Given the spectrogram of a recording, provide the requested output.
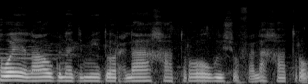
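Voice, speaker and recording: A woman with an eastern Moroccan accent speaks at a fairly low pitch and a moderate pace. Noticeable background noise is present. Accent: eastern Moroccan Darija. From eastern Morocco, Berkane. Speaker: vlogger. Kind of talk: travel vlog narration. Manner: casual, chatty.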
